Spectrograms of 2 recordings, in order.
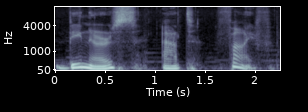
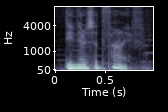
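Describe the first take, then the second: First: Each word is said separately, without linking. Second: The words run together smoothly, fully linked.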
